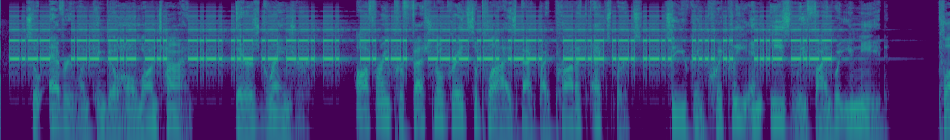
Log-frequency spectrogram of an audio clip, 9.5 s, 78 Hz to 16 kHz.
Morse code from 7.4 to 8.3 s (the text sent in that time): VY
